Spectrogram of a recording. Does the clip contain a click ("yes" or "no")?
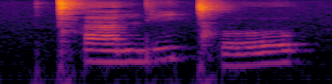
yes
